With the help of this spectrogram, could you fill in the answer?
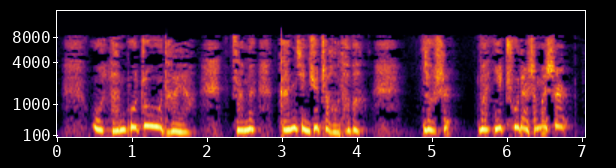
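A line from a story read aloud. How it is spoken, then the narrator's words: Crying. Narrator (Chinese): 王娟哭着说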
